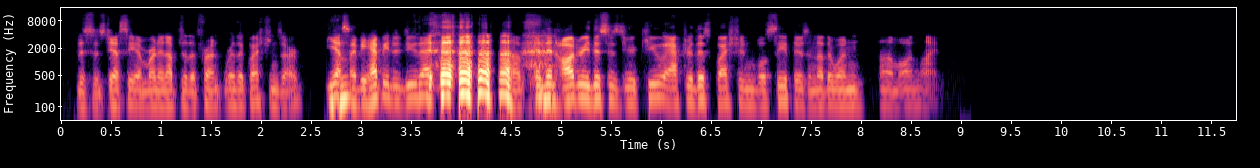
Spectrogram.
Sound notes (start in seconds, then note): 3.6 laughing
